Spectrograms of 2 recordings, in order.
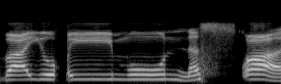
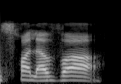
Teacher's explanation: واو کو چھوڑ دیں گے، واو نہیں پڑھیں گے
